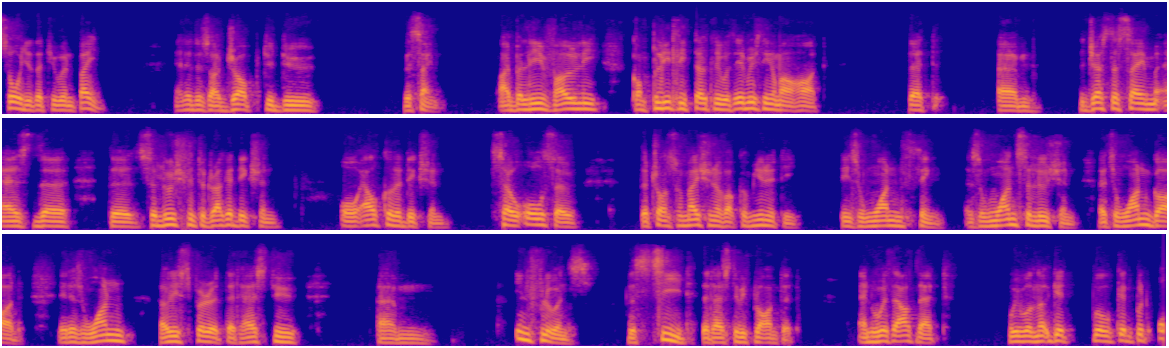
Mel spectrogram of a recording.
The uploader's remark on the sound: The Transformation Table Zoom Meeting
